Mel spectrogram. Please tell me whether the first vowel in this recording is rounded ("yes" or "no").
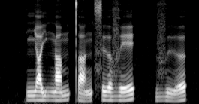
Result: no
